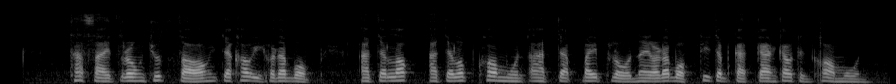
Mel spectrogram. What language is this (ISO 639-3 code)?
tha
